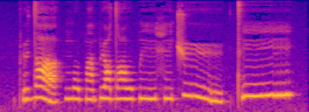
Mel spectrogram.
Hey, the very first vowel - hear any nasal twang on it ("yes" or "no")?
no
